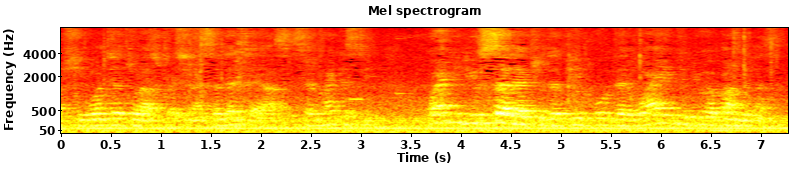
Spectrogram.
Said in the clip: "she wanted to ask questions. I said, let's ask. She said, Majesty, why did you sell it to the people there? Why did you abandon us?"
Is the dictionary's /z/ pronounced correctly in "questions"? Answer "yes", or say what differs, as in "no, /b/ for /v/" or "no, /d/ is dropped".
no, /z/ is dropped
